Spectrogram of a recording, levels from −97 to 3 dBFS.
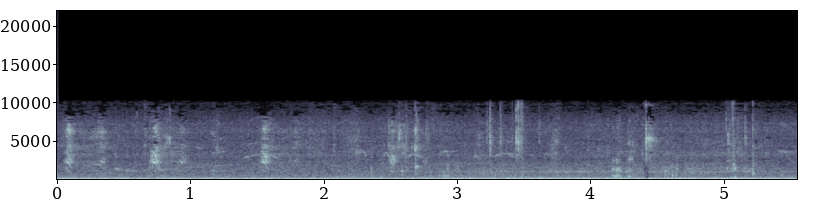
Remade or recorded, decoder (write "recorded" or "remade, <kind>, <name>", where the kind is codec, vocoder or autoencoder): recorded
